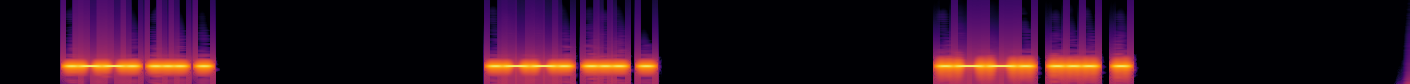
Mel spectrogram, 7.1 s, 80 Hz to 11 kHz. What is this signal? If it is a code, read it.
Morse code, heard as a keyed tone, about 40 wpm, 700 Hz. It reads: PSE PSE PSE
